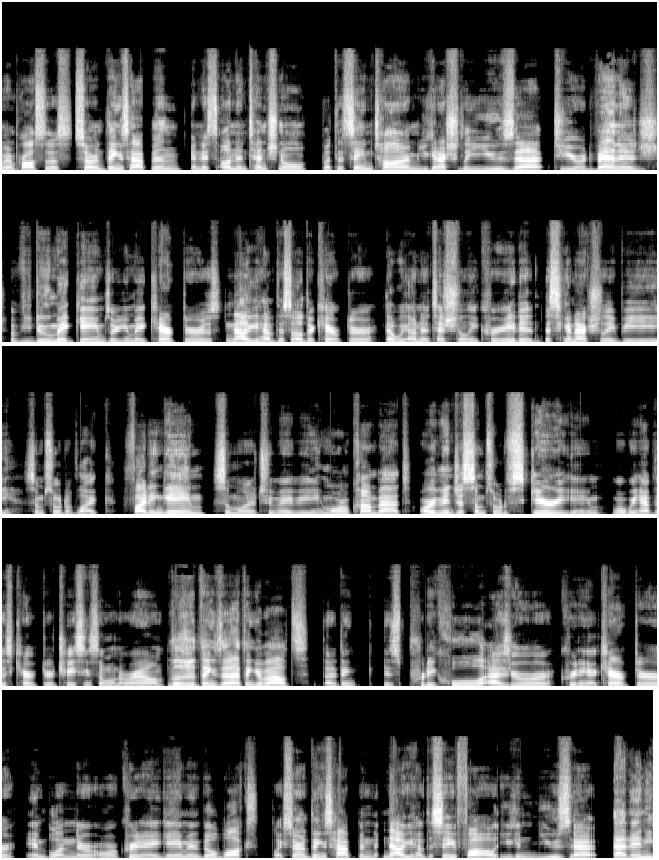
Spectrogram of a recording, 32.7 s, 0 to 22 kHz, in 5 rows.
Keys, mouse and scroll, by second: 26.2-27.8 shift+middle drag, 28.5 middle click, 29.8 middle click, 31.0 middle click, 31.7 middle click.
